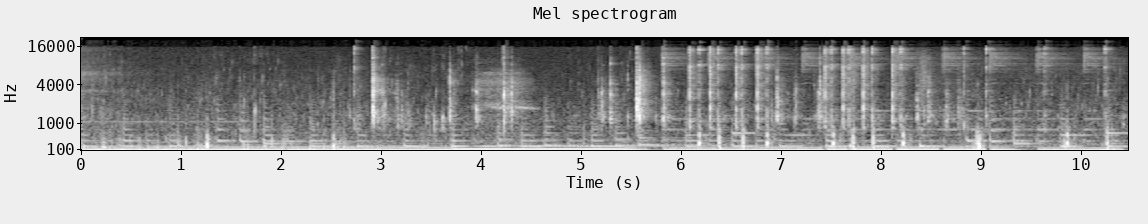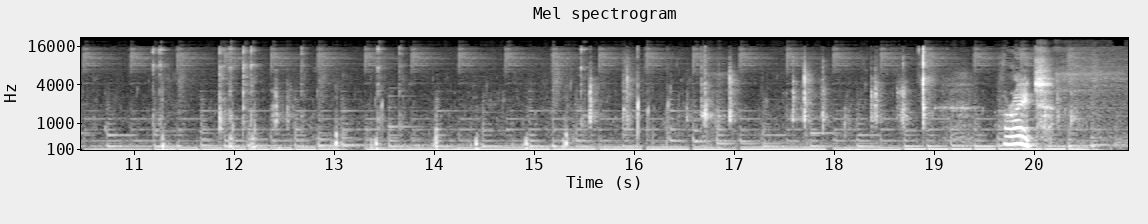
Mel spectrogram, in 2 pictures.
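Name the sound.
keyboard and mouse shift-clicking items while playing Minecraft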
